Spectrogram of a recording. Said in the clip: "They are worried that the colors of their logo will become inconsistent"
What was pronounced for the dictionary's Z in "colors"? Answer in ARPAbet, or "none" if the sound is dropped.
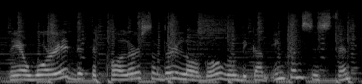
S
